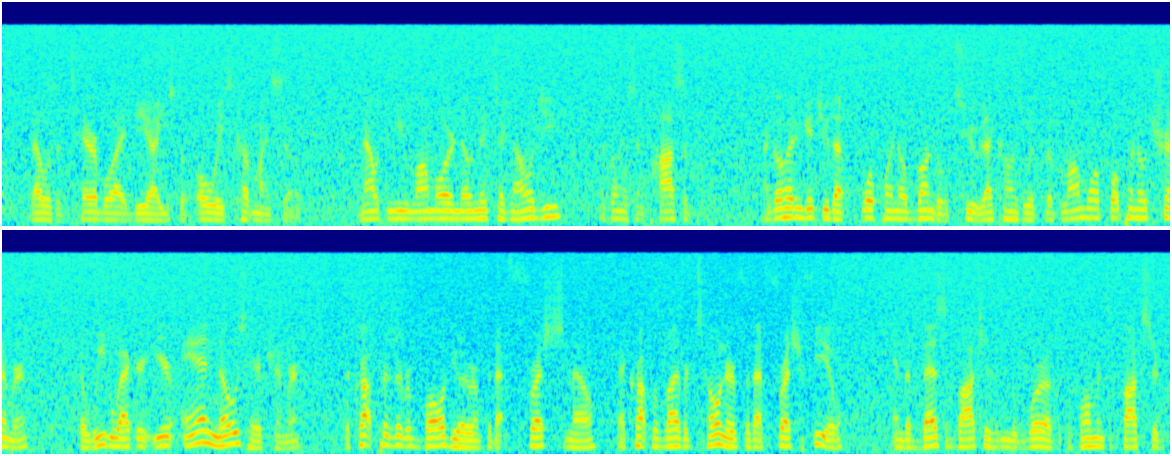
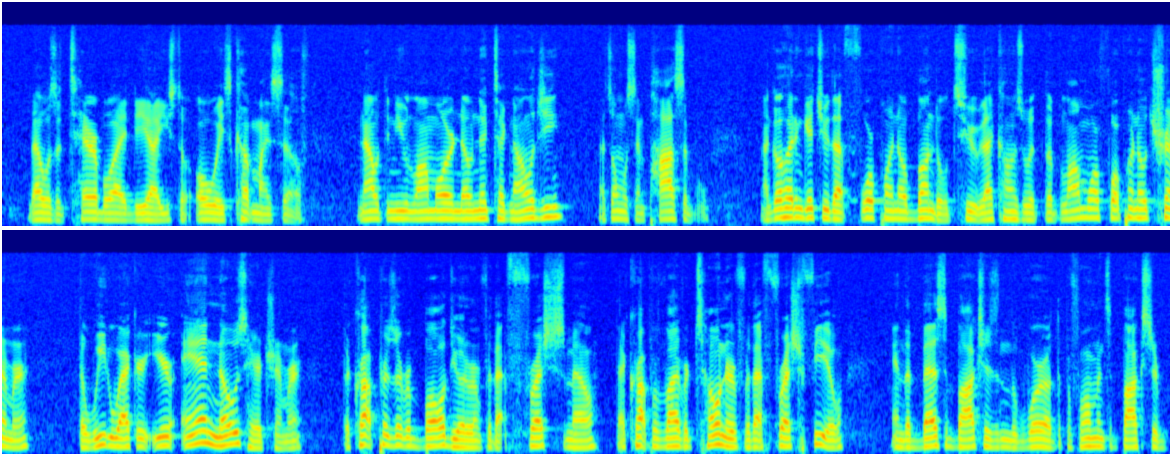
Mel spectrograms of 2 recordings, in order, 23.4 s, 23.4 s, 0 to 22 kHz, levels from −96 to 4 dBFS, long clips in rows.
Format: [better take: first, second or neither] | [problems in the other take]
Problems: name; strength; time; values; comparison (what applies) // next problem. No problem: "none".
second | hiss; loud; throughout; 3 dB below the speech; faint in the second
